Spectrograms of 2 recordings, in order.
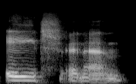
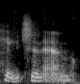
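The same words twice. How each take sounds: First: The letter H begins without an h sound. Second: The letter H begins with an h sound. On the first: "we're making more of like an A sound" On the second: "as opposed to"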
